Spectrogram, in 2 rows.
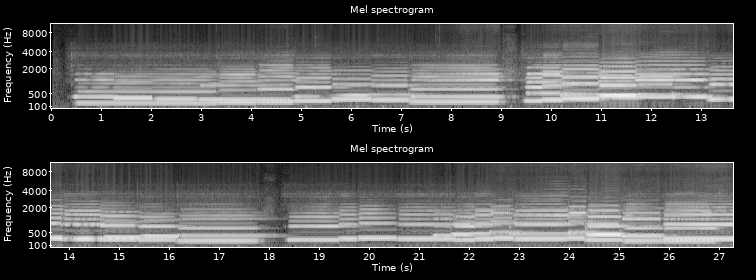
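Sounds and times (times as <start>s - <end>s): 
musical duet: 0.1s - 27.2s.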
